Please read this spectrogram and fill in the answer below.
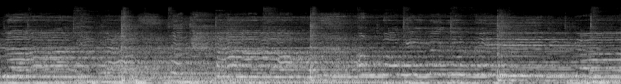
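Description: A woman singing live into a microphone with band accompaniment, heard over a concert PA. Her melody moves through long held notes above a steady bass line.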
